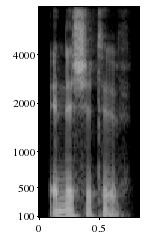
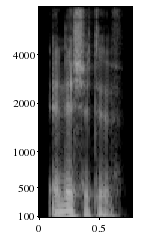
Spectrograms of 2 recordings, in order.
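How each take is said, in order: First: It is said quickly with syllables squeezed together. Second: It is said quickly with syllables squeezed together.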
